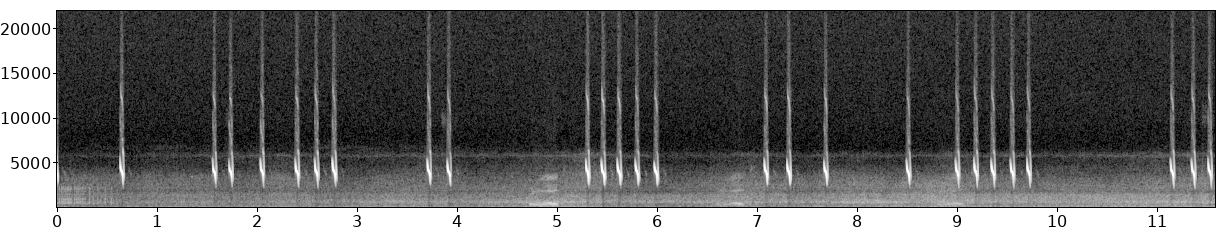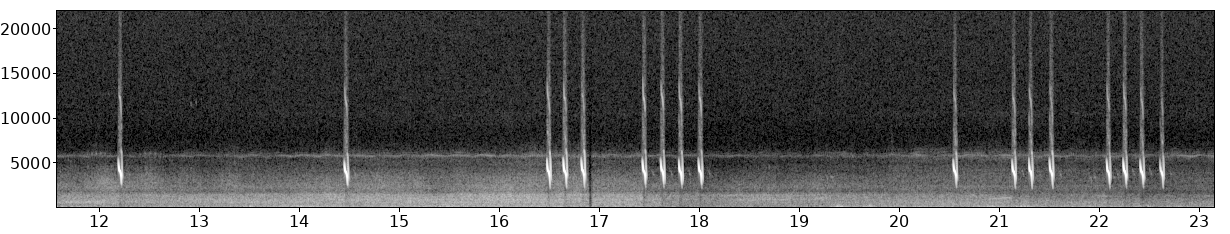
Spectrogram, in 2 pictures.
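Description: bird, bird calls

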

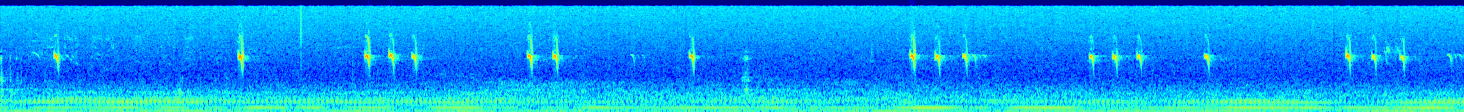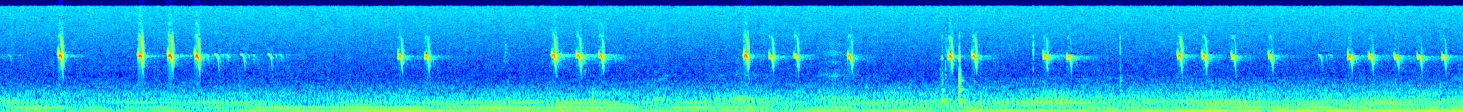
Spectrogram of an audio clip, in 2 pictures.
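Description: bird, wild bird calling

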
